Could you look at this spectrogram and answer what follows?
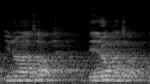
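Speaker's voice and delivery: normal talking voice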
